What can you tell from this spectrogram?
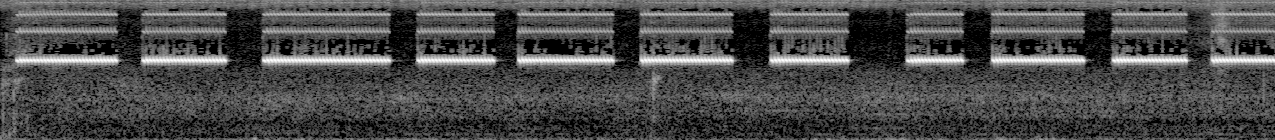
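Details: An Italian tree cricket (Oecanthus pellucens) sings in a garden in Haan, North Rhine-Westphalia, Germany: a soft, pure, high trill in bursts of about a second with brief pauses.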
